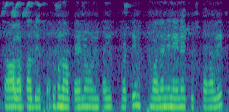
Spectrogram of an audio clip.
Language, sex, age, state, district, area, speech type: Telugu, female, 18-30, Telangana, Mahbubnagar, urban, spontaneous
